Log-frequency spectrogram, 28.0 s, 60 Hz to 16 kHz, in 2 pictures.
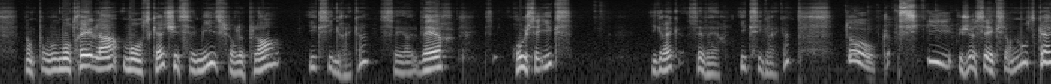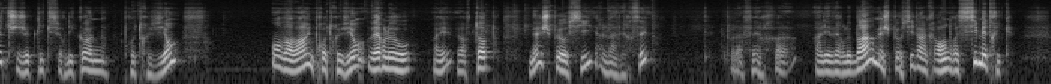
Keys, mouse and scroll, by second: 2.6 click, 12.7 click, 15.6 click, 16.7-18.0 drag, 18.9-21.3 drag, 22.4 click, 25.1 click, 26.3 click.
